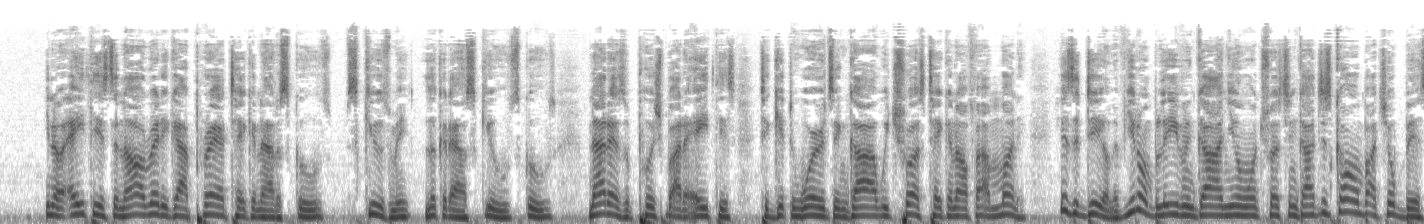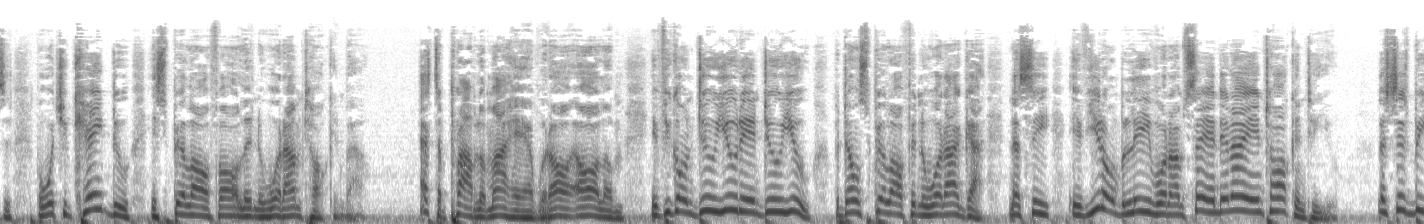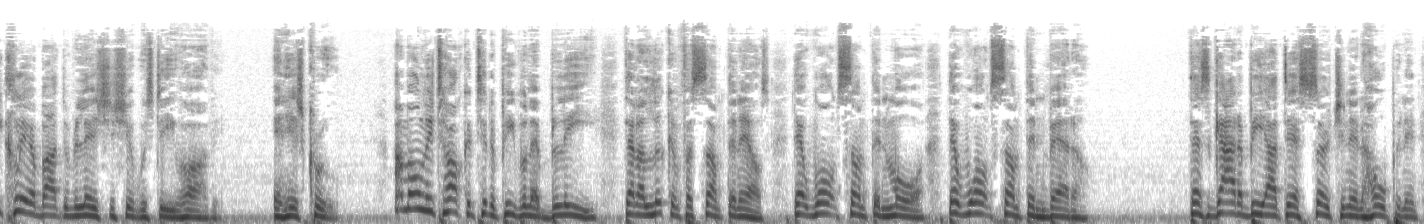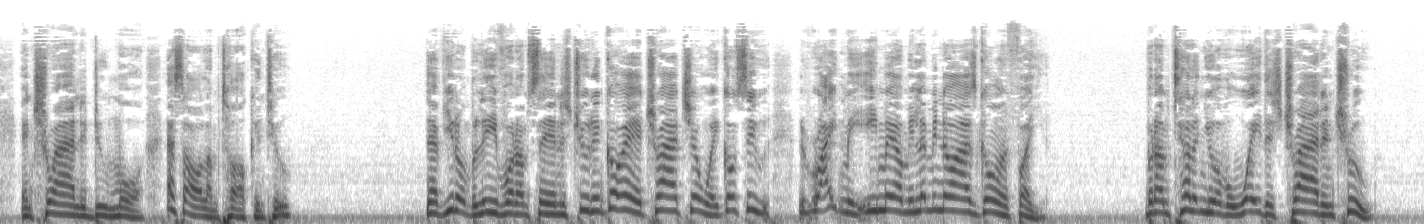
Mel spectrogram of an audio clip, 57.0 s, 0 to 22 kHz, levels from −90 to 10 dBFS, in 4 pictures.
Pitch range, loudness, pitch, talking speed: 125-190 Hz, -21 LUFS, 155 Hz, 225 wpm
